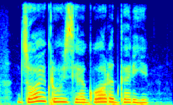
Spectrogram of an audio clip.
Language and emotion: Russian, neutral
